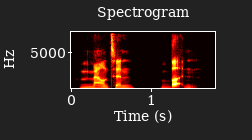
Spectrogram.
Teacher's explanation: Swallow the T when it's before an N.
